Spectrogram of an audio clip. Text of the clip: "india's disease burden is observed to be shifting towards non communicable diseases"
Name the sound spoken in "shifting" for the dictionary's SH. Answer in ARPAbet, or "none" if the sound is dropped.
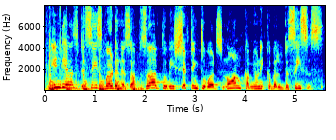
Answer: SH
